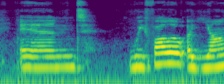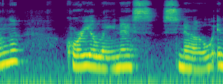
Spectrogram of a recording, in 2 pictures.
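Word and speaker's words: Coriolanus: young corilanus snow and if I see one more person pronounce his name Cornelius I'm literally going to throw something at them because that's not that's not how it's spelled and it's not how how it's pronounced so literally stop that's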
